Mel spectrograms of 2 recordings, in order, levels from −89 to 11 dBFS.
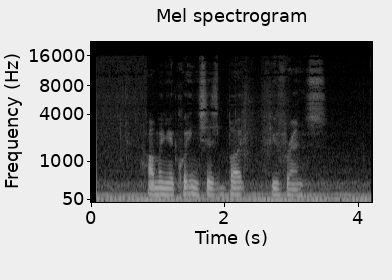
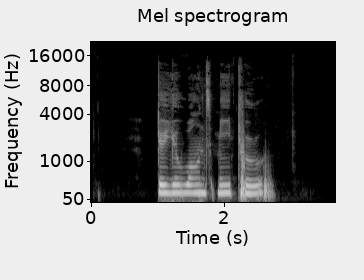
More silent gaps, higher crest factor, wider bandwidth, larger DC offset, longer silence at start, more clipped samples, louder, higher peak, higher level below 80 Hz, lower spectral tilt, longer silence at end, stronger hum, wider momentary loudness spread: neither; about the same, 18 dB vs 16 dB; first, 16 kHz vs 13 kHz; neither; second, 0.1 s vs 1 s; neither; second, -35 LUFS vs -18 LUFS; second, -16 dBFS vs -2 dBFS; first, -40 dBFS vs -48 dBFS; about the same, -6.5 dB/octave vs -7.5 dB/octave; second, 0 s vs 0.95 s; neither; first, 12 LU vs 6 LU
